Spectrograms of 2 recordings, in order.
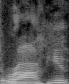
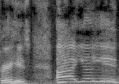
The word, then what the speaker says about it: Rare Hughes: That's pronounced Raw Hughes. No, I'm just kidding. Rare Hughes. It's Rare Hughes.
